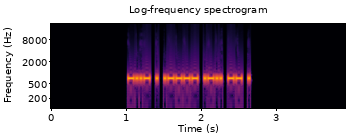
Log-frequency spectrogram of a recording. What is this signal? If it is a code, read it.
Morse code, heard as a keyed tone, about 46 wpm, 700 Hz. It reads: XE1LME
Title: DXCC-100 Call Signs - 6 Characters - 45wpm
